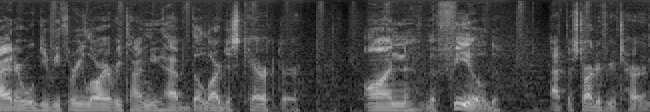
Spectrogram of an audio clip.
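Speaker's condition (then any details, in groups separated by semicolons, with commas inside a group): No condition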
